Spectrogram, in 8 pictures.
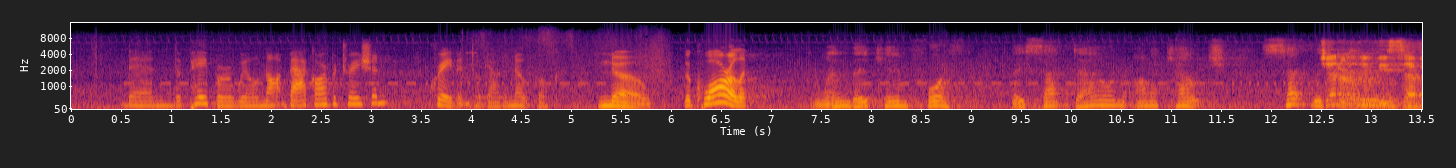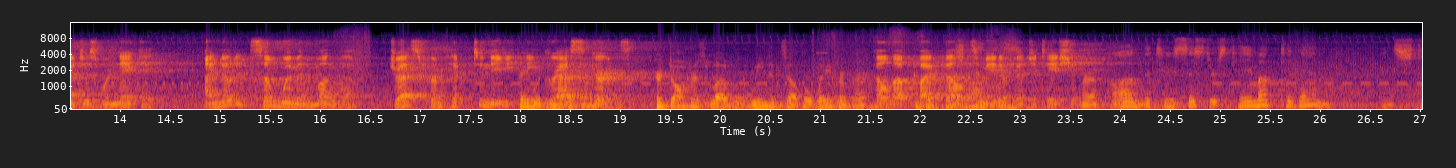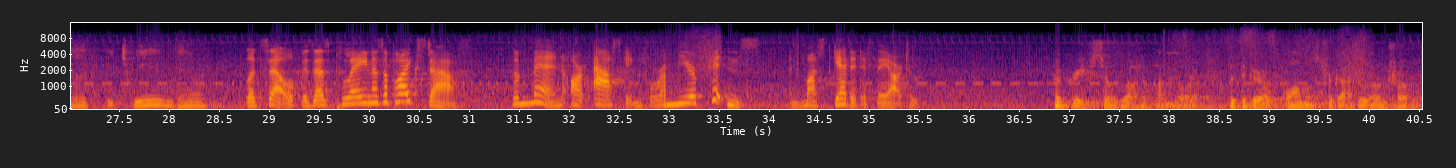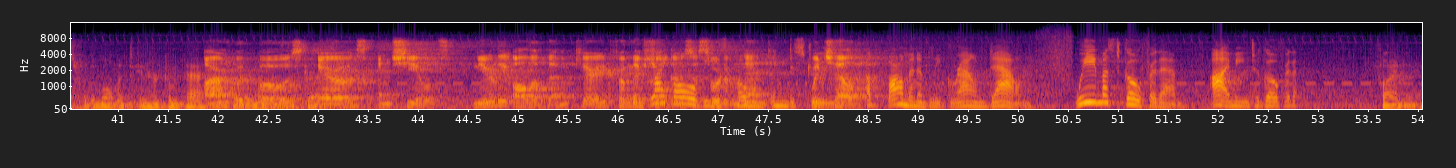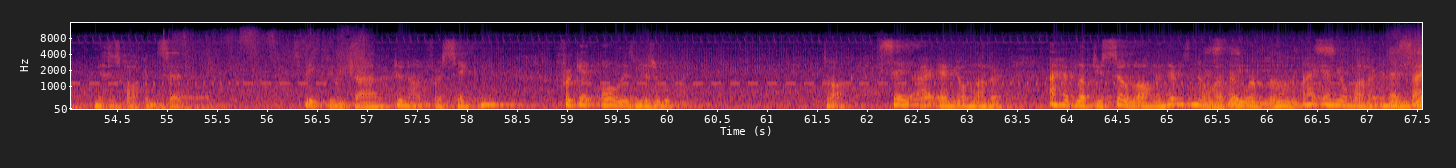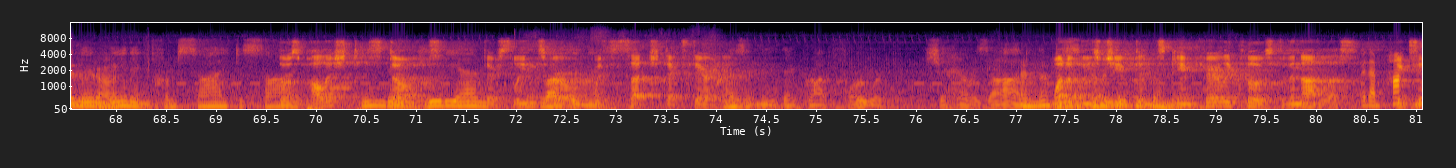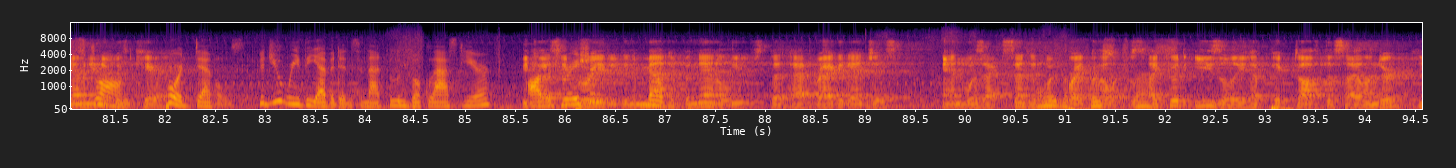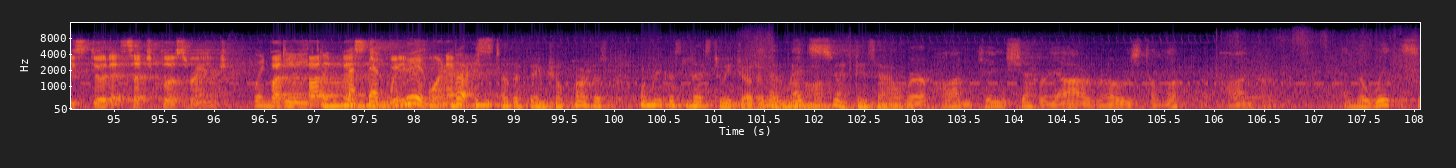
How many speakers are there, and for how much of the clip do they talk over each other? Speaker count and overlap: four, about 24%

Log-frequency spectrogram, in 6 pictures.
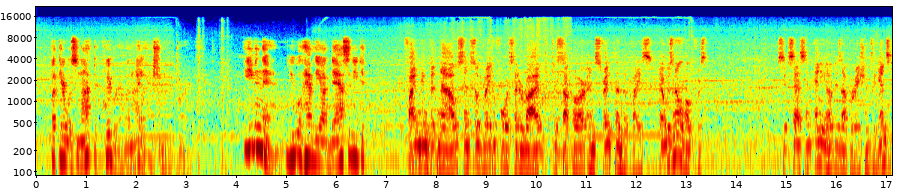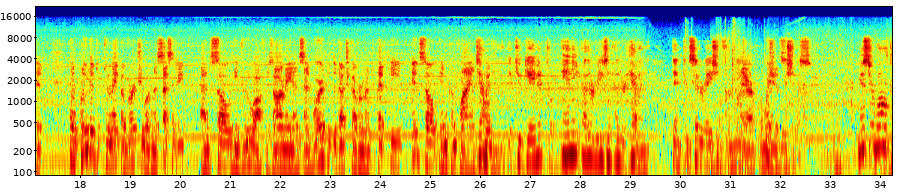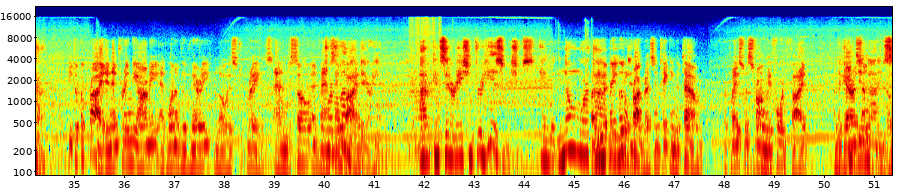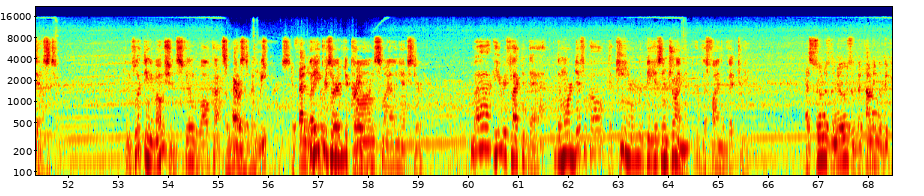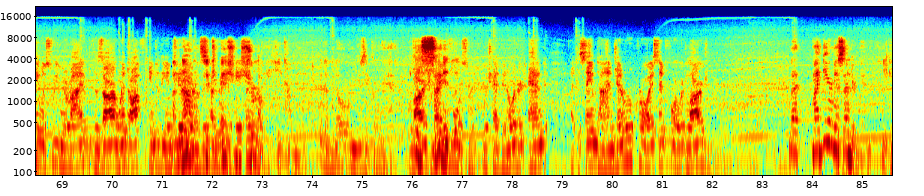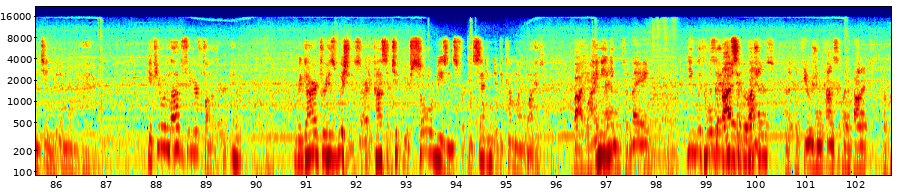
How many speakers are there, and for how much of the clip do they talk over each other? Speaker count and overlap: two, about 12%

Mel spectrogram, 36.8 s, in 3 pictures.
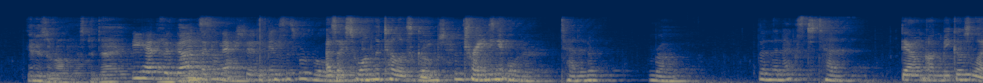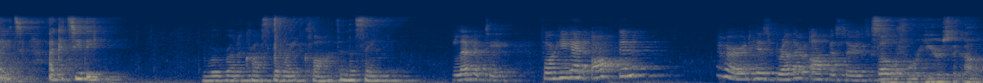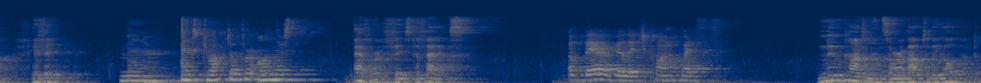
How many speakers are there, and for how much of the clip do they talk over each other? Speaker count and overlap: four, about 12%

